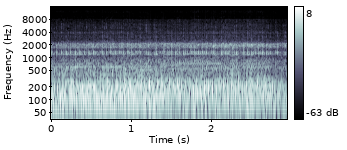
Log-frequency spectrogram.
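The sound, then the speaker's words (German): A motorboat engine recorded underwater: a steady, dense droning hum with a faint rhythmic churn, loud and continuous throughout with no pauses and no voices. “Die Ozeane sind laut geworden. Motorboote, Containerschiffe, Pfeiler, die für Ölförderanlagen in den Grund getrieben werden.”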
